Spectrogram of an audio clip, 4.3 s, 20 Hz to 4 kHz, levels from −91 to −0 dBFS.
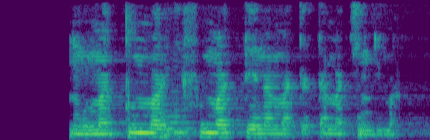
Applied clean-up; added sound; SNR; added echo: neural separator model SepFormer DNS4.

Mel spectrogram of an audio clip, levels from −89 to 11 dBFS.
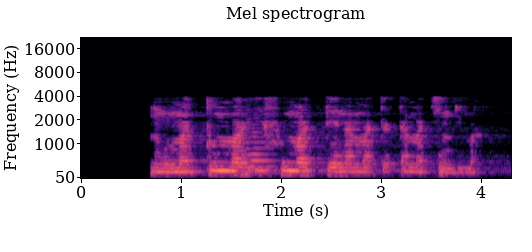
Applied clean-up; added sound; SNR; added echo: none; Brass instrument; 12 dB; reverberation time 1.7 s.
